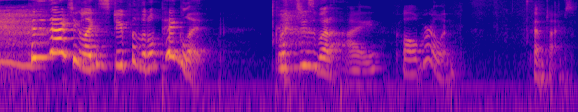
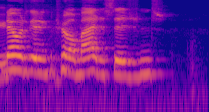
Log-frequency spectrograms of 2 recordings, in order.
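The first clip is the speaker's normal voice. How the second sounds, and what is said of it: Silly put-on character voice. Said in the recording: “give him the Merlin voice”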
